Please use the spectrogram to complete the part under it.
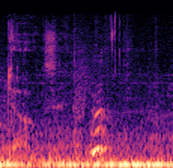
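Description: Dogs bark faintly in the distance over a steady low hum, with one brief yelp standing out near the middle.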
